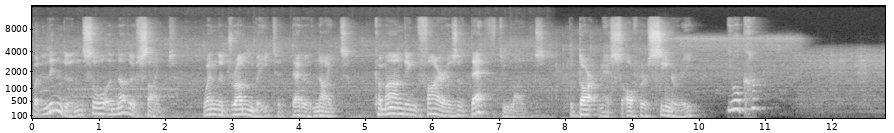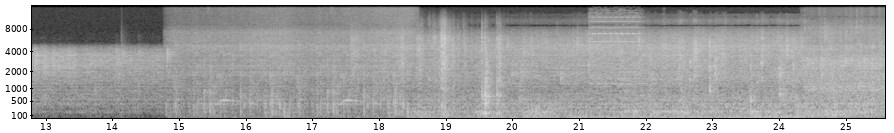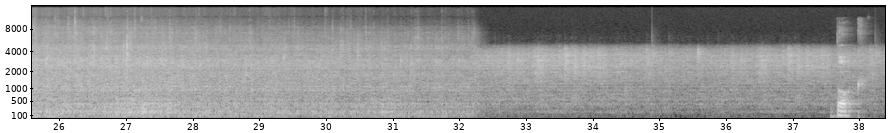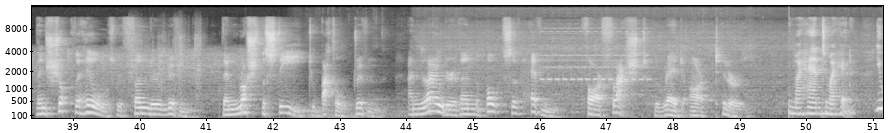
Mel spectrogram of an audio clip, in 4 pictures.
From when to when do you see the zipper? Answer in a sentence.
The zipper can't be heard in this clip.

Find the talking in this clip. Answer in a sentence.
The talking can be heard from 0.0 to 10.8 s and from 37.5 to 51.1 s.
